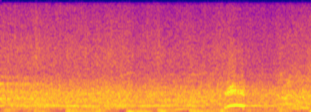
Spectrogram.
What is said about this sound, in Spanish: Aplauso bien bonito para mis muchachos del …, Guanajuato.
